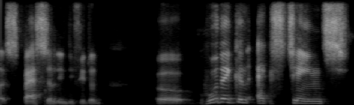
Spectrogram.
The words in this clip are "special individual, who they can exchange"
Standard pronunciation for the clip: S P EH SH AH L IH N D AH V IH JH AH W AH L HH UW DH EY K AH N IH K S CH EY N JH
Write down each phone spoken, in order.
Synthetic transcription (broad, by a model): S P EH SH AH L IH N D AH F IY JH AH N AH HH UW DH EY K AH N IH K S CH EY N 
